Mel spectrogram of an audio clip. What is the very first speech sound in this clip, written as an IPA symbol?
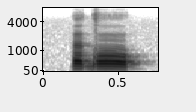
ə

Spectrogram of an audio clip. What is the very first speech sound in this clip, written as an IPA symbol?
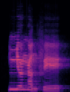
ɲ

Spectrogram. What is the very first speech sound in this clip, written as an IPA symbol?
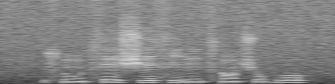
s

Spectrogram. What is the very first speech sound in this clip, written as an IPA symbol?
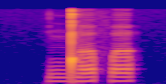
ŋ͡ǃ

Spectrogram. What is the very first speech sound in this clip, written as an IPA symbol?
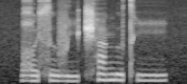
ʁ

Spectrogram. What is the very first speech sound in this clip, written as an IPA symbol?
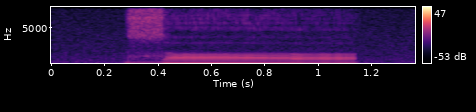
ɮ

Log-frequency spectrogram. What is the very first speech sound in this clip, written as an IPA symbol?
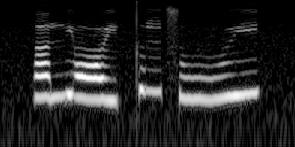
ɐ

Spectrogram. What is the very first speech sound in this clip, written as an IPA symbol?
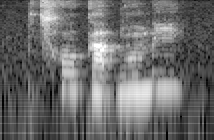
t͡sʰ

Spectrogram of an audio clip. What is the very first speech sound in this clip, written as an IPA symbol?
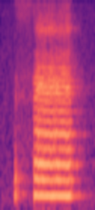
θ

